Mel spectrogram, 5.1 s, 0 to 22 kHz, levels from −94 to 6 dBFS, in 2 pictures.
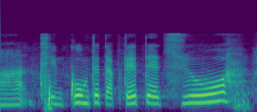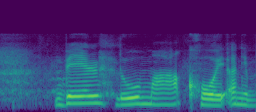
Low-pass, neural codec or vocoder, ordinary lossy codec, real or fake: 7.2 kHz; codec, 24 kHz, 3.1 kbps, DualCodec; none; fake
